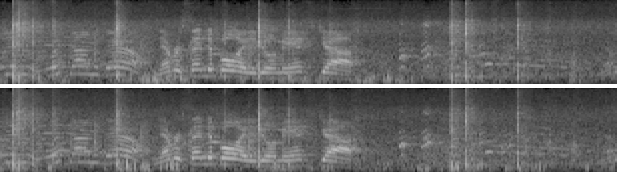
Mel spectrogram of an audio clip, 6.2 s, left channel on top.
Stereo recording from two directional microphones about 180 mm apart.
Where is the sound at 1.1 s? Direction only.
Centre (ahead or behind).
